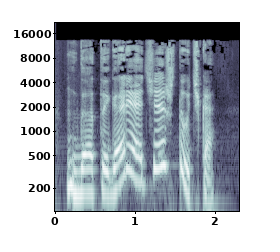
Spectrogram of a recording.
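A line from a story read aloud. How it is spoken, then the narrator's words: Laughing. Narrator (Russian): Настя рассмеялась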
